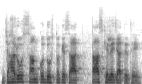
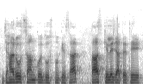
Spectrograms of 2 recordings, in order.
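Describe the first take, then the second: No difference in how they are said.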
